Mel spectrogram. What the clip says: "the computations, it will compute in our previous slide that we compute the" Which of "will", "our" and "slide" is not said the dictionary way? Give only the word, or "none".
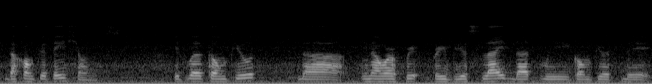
none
